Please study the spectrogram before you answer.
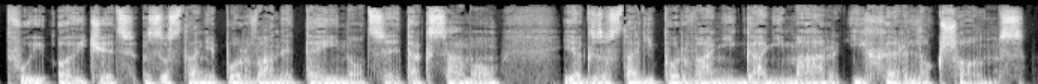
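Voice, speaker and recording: A man's voice: extremely low pitch, fairly even intonation, measured pace, husky, dry recording, clean studio sound, heavily acted. A man voicing a cold, commanding male master thief in an audiobook reading, speaking sternly and threateningly. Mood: menacing.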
